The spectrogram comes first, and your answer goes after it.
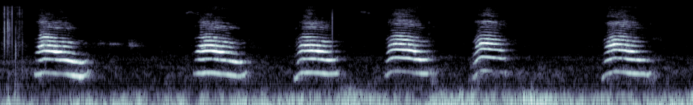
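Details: Domestic cat meowing steadily, six drawn-out harmonic calls with a slight upward bend, spaced roughly one to two seconds apart, over a constant low-frequency rumble.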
